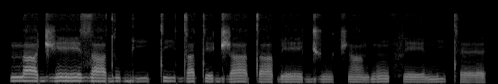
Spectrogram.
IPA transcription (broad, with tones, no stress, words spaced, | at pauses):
na˦d͡ʒeː˦ za˦du˦ biː˨ti˦ da˦tɪ˦d͡ʒa˦ ta˨ɓeː˨d͡ʒu˨t͡ʃã˨ ɡʷũ˦feː˨mi˦tʰɛ˨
